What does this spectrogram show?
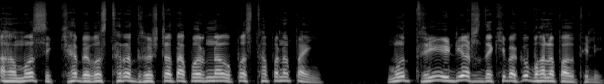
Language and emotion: Odia, happy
